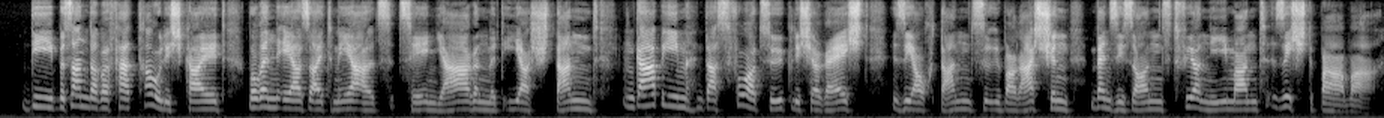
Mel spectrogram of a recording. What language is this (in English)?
German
